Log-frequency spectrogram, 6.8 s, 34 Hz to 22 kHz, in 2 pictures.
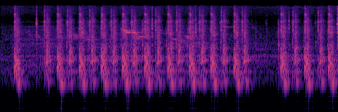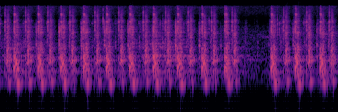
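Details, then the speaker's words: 1994 Oldsmobile 88, possibly hydrolocked: rapid solenoid clicking in three bursts with no engine turning over; no crank, no start. Starter solenoid clicking suspected, bad battery connection considered unlikely. "I don't know where that starter solenoid is but I just hear it clicking starter solenoid"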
